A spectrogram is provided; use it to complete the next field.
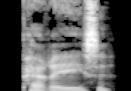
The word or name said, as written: parese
